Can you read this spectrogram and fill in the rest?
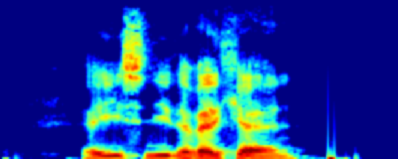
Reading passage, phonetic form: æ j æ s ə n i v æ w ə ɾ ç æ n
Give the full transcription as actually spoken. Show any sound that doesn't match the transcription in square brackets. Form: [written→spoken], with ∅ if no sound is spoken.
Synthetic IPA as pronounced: æ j [æ→i] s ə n i [v→ð] æ [w→v] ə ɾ ç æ n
